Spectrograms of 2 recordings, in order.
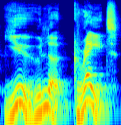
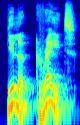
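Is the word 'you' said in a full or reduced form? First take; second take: full; reduced. First: Every word, including 'you', is fully stressed. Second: The word 'you' is unstressed and reduced. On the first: "We're emphasizing every word" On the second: "most of the time, we would say, ... Because the weak form of you"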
